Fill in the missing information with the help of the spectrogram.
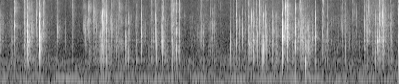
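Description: A full plastic bag of dark loose tea is crumpled and crinkled by fingertips and long nails. Dense, bright crackling bursts come in a rapid, uneven stream with sharp snaps, fading almost instantly against a quiet background.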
